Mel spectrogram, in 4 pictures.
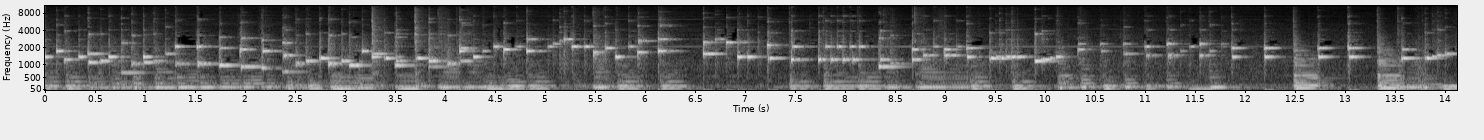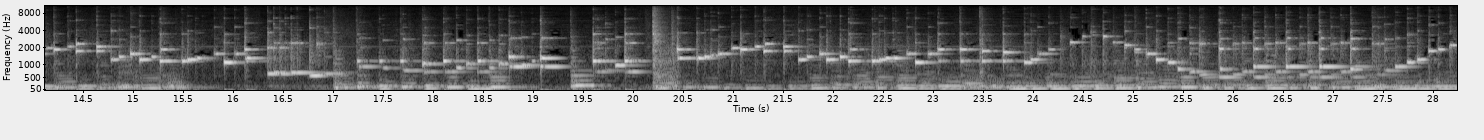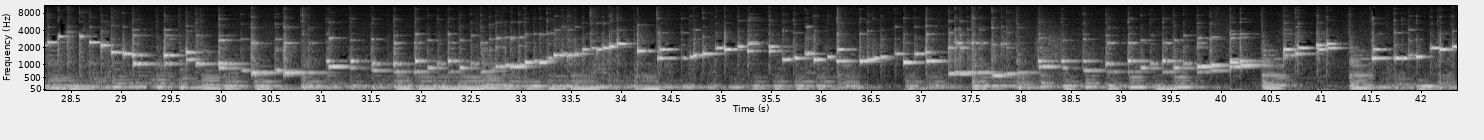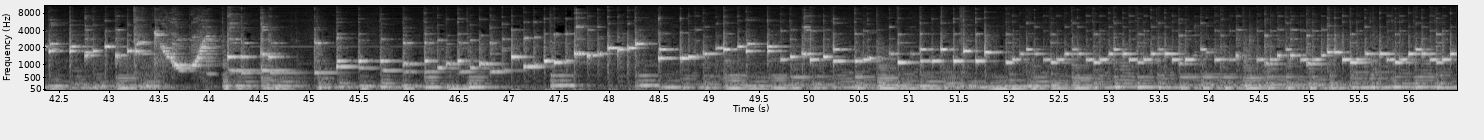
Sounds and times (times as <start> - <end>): Marimba, xylophone: 0.0 - 56.4.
